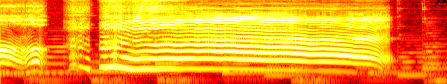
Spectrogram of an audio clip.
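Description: A child bursts into a loud, sustained wailing cry, high-pitched and strained, holding one long anguished note for about two seconds after a short sob, over a low steady background hum.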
